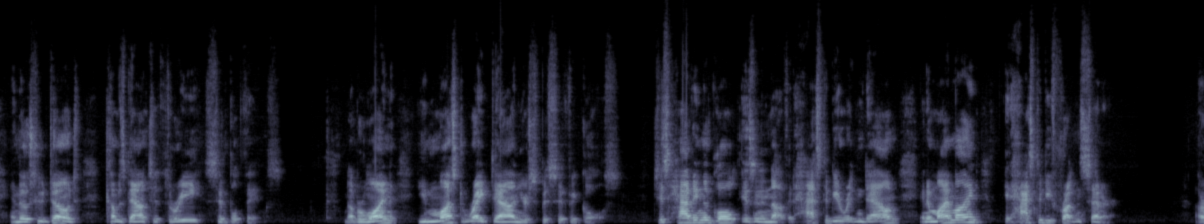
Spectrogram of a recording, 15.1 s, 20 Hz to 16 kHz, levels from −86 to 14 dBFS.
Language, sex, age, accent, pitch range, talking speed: English, male, 40-59, American, 110-155 Hz, 170 wpm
